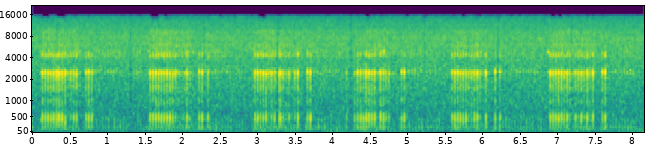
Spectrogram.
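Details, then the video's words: Close recording of the cat Shiro purring, a deep vibrating drone with regular louder phases recurring about every 1.3 seconds, steady and relaxed throughout. "ごろごろしろ Cat purr"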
